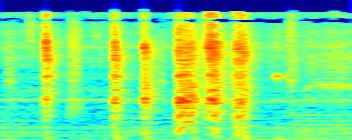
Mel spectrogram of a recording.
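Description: Plastic twin-bubble airlock being pushed into the grommet of a plastic fermenting bucket's lid: a series of small, sharp clicks and taps.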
